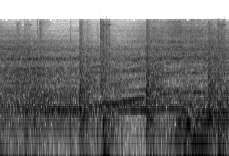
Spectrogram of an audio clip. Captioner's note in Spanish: Disparos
